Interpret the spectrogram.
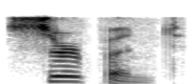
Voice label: "serpent", English

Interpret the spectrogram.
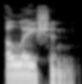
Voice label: "elation", English

